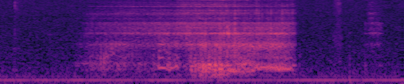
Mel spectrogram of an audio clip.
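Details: Sister snoring: a single rattling, hissing snore breath about half a second long over a steady low room hum.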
